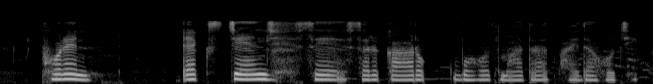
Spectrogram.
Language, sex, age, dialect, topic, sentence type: Magahi, female, 31-35, Northeastern/Surjapuri, banking, statement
